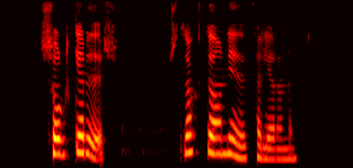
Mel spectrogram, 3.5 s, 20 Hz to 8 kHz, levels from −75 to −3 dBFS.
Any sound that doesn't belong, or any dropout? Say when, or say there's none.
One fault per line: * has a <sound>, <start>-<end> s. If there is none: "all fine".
all fine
